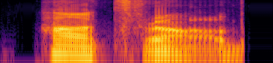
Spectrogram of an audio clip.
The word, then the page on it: heartthrob: British English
